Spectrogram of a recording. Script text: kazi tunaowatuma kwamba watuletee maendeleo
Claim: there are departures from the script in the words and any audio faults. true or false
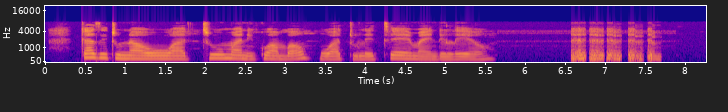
true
